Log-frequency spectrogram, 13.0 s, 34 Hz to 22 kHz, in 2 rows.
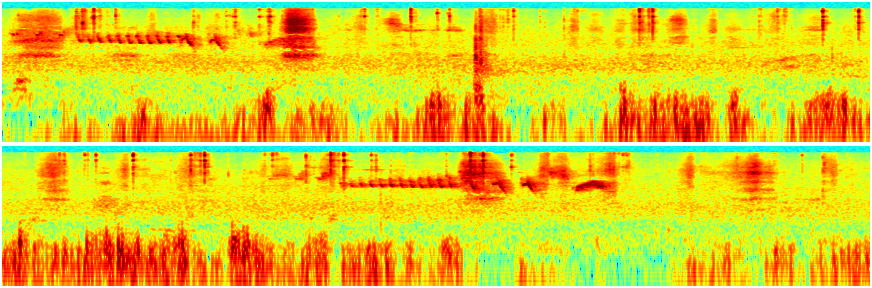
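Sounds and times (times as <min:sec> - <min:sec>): songbird trilling: 0:08.6 - 0:11.1.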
